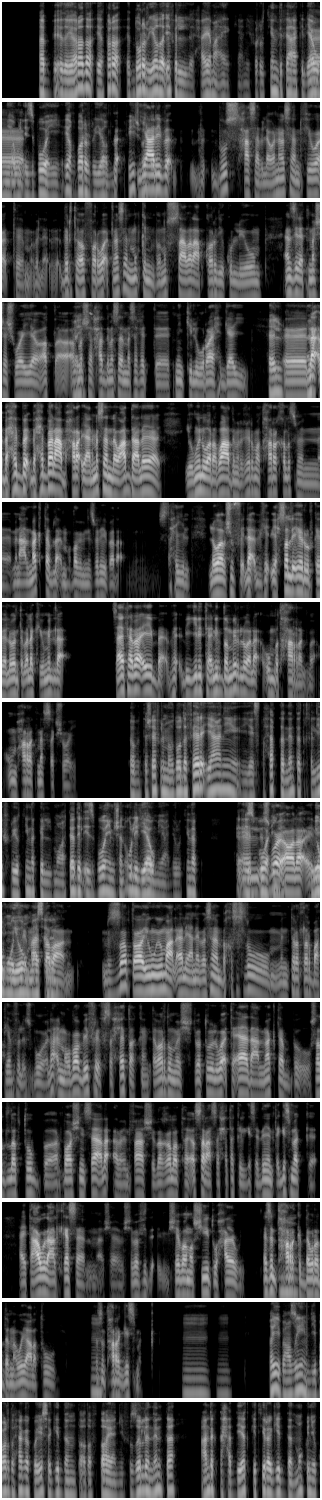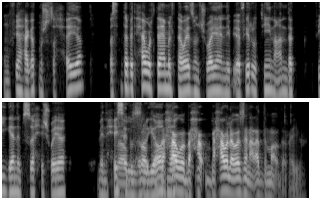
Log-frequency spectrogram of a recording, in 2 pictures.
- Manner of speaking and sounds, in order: in English: "الروتين"; tapping; in English: "كارديو"; in English: "error"; other background noise; in English: "ريوتينك"; "روتينك" said as "ريوتينك"; in English: "روتينك"; in English: "لابتوب"; background speech; in English: "روتين"
- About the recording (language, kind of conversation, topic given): Arabic, podcast, إيه روتينك الصبح عادةً؟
